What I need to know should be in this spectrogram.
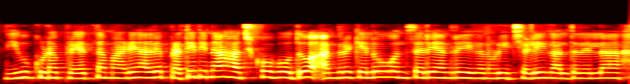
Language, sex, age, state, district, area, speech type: Kannada, female, 18-30, Karnataka, Shimoga, rural, spontaneous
